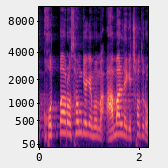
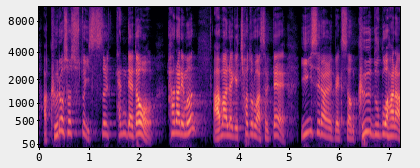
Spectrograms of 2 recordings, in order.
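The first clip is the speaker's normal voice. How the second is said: ordinary delivery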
